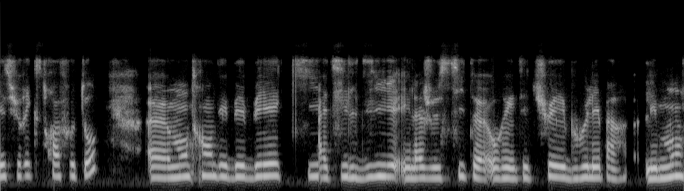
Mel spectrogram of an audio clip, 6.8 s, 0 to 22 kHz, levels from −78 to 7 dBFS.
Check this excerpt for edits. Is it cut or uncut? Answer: cut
